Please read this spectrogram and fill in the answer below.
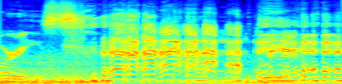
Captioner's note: laughs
